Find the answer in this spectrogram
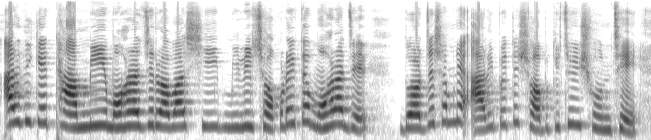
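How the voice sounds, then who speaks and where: Woman narrator, serial recap; very high and bright, brisk storytelling.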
